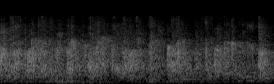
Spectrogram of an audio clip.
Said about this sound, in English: Excellent. Let's give our contestants a round of applause.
